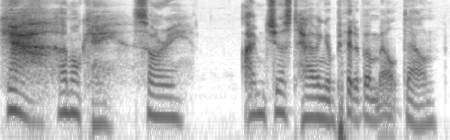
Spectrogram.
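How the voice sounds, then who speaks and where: A man voicing a stressed, stubborn young woman, raising his pitch and speaking emphatically. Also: normal speed, vocal fry, pushed and bright, husky, no room sound, studio quality, full character voice. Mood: upset.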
